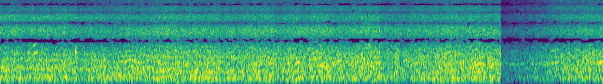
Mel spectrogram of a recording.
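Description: Waterfall and stream water rushing over rocks in a steady, even roar. The sound drops suddenly about five seconds in and swells back up.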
